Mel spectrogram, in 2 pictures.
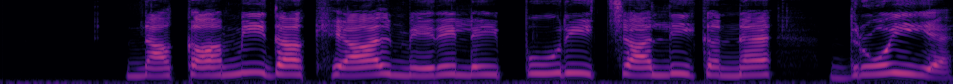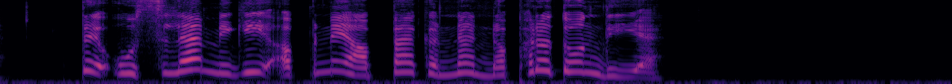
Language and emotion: Dogri, disgusted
